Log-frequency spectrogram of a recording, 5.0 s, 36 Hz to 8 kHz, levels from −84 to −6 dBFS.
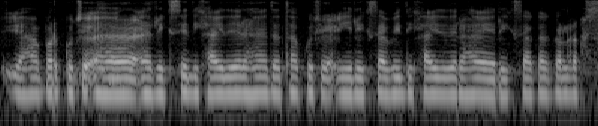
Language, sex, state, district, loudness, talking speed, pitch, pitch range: Hindi, male, Rajasthan, Nagaur, -39 LUFS, 240 wpm, 145 Hz, 145-150 Hz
